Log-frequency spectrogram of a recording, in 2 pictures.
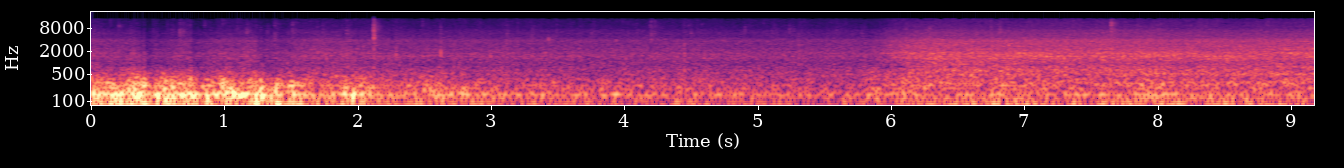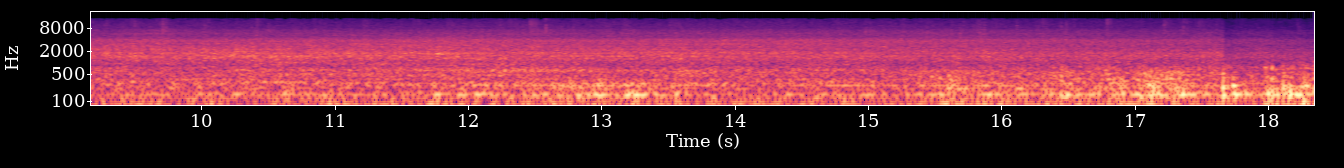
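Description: Thunderstorm: low thunder rumbling over rain, dying away over the first two seconds. Heavy rain comes in abruptly as a steady hiss about six seconds in, and thunder rumbles again near the end.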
